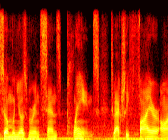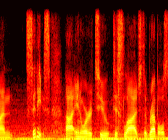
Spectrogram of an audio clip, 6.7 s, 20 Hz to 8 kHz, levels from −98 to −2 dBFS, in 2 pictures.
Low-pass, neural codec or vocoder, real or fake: 7.2 kHz; none; real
